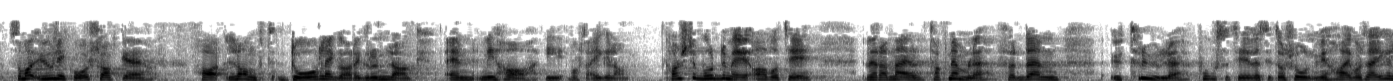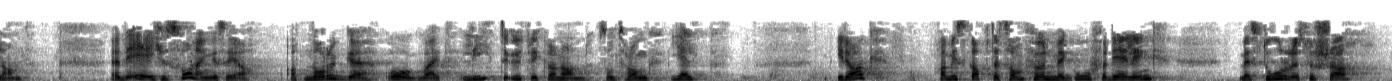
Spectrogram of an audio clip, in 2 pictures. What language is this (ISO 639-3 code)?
nno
